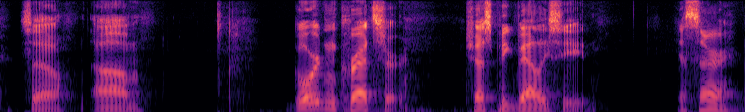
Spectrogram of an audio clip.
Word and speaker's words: Kretser: right so um gordon kretzer chesapeake valley seat yes sir uh you pronounce my name my last name correct that's it's a big one huh how else do they pronounce it kreitzer uh usually there's some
